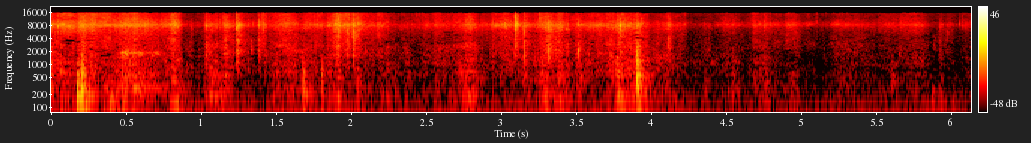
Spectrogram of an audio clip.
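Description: A cardboard gift box being handled and put down: scattered light clicks and taps, with one sharper knock about four seconds in.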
